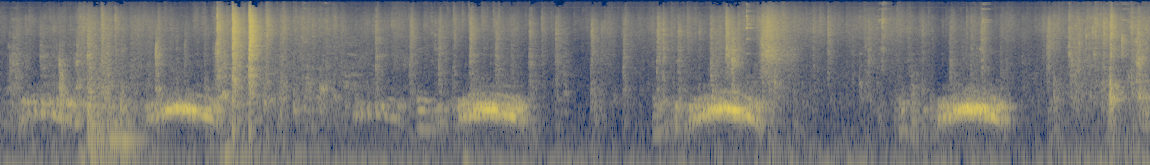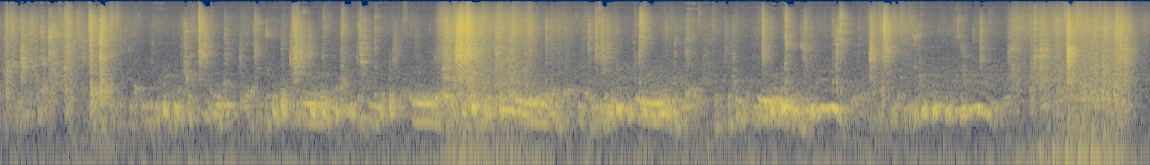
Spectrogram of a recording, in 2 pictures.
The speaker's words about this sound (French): Dans le bain, les deux qui ont pris position, c'est le couple de Carnot. Ce sont des pigeons généralement un peu batailleurs, mais bon, ils se sont bien adaptés à notre pigeonnier.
